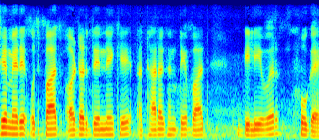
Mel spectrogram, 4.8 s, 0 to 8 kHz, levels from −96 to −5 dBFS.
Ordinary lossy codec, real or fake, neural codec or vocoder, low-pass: AAC, 48 kbps; fake; codec, 24 kHz, 1.2 kbps, DualCodec; 7.2 kHz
